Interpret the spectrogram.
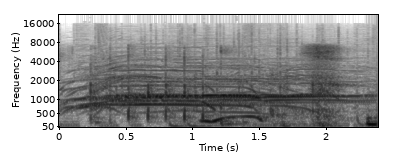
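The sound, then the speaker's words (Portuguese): A crowd applauds and cheers loudly and continuously for a guest being introduced, with high whoops and shouting voices rising over a dense wash of clapping, ending in a brief burst. “Palmas para ele.”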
